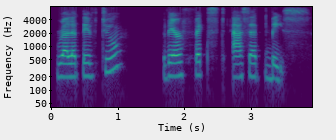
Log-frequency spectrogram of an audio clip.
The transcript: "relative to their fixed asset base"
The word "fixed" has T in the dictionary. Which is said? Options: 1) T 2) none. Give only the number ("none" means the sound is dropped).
1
